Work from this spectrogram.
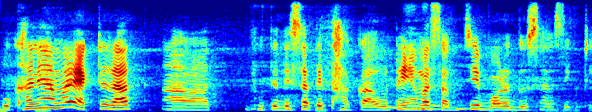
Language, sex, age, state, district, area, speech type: Bengali, female, 18-30, West Bengal, Uttar Dinajpur, urban, spontaneous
